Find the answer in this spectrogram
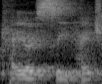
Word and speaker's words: Koch: It's an unfortunate name, I get it, but K-O-C-H is pronounced Koch.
